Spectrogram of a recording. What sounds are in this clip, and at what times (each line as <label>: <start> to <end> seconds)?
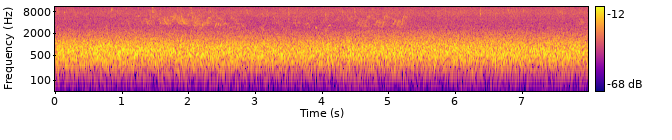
MacGillivray's Warbler song: 0 to 6 seconds
Warbling Vireo song: 2 to 4 seconds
